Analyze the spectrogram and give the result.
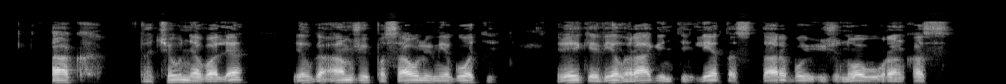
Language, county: Lithuanian, Tauragė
